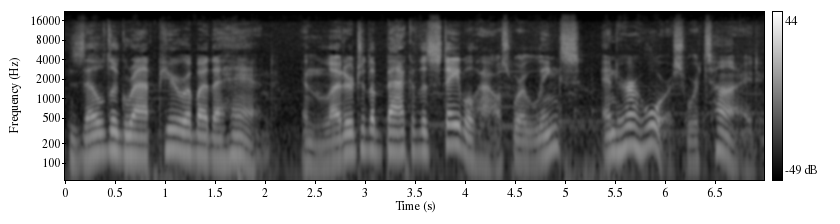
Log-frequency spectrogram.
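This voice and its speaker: A man's voice: mid-range voice, expressive, measured pace. A man giving dramatic scripted narration for a fan audio drama story.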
